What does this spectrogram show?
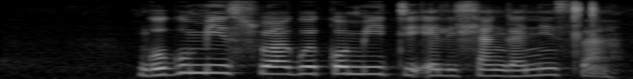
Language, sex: Zulu, female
